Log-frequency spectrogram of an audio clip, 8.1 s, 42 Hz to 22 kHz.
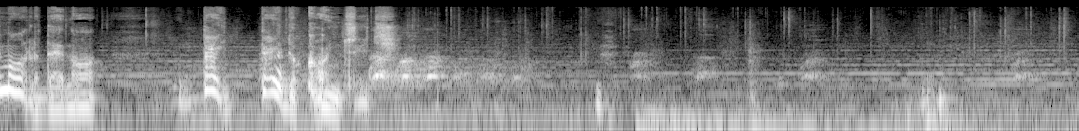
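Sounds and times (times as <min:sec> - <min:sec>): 
speech: 0:00.0 - 0:03.4
dog barking and yapping: 0:02.8 - 0:04.1, 0:04.7 - 0:06.4, 0:07.5 - 0:08.0.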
